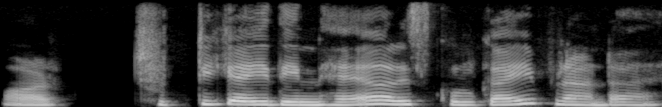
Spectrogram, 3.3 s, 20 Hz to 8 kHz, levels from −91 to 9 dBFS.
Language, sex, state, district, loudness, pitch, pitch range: Hindi, female, Uttarakhand, Uttarkashi, -15 LUFS, 225 Hz, 215-250 Hz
